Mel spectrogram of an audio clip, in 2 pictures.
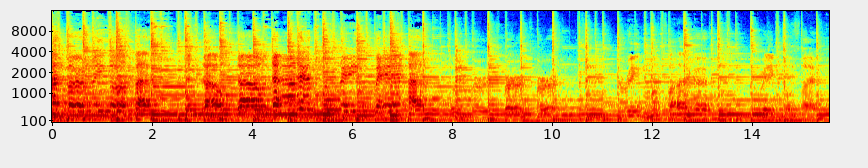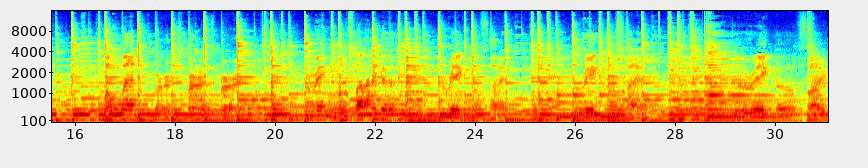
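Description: Martin acoustic guitar strummed in steady chords with a man singing along, the strumming gradually getting quieter toward the end.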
